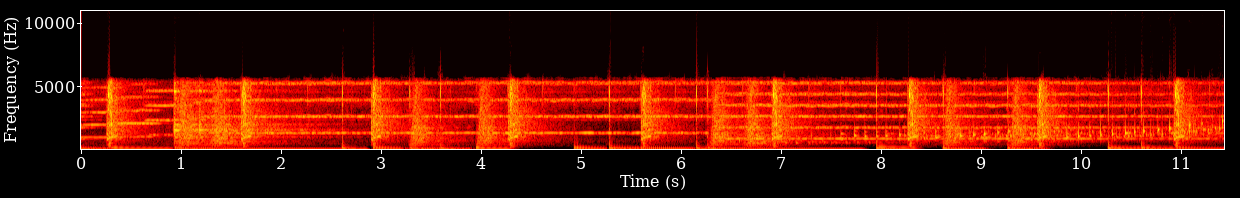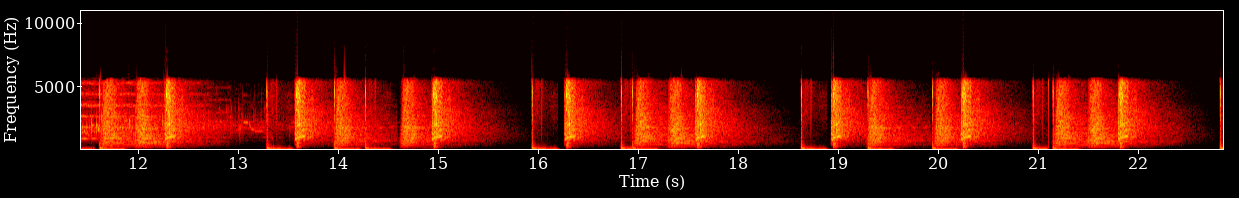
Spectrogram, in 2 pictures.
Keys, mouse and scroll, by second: 3.4 click, 3.5 click, 3.6 click, 3.7 click, 4.2 middle click, 14.3 click, 14.4 click, 14.8 middle click, 20.2 right click, 20.3 right click, 20.7 middle click, 22.2 scroll down 1.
